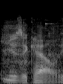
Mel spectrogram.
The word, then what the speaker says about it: Musicale: Well, it's always wonderful to have you here on the Santa Fe Radio Cafe and the Midwinter Musicale, how do you say it? – Musicale, yes.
